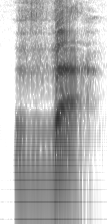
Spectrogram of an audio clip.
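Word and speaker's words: ذ: Ujung lidah bagian ujung itu diapit oleh gigi ujung gigi seri atas. Oke. Dza. sehingga dibaca auzu kita rasakan ketika ketika nempel antara gigi dengan lidah itu ada getaran.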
